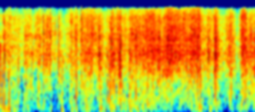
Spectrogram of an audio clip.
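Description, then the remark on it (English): Sheets of paper being rustled and shuffled, a dense, continuous crackling and crinkling that stays fairly loud throughout, with no voices. “That's a lot of paper to go through.”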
